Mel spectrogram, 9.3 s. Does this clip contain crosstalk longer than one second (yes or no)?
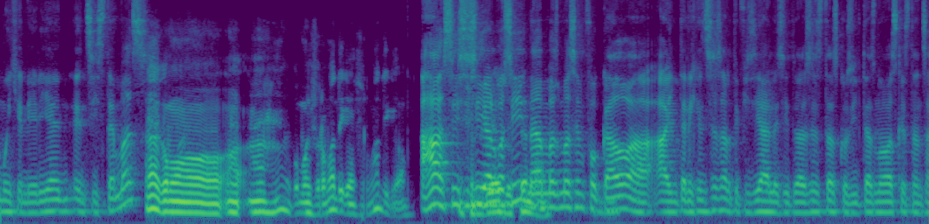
yes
